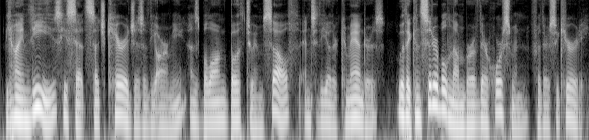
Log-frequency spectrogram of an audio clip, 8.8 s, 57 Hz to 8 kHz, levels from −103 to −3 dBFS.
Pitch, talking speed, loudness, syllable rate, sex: 110 Hz, 195 wpm, -20 LUFS, 5.9 syllables/s, male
